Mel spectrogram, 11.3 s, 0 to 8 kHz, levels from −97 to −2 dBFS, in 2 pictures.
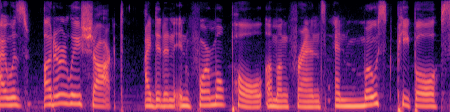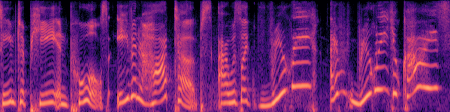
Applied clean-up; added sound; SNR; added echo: none; none; none; none.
